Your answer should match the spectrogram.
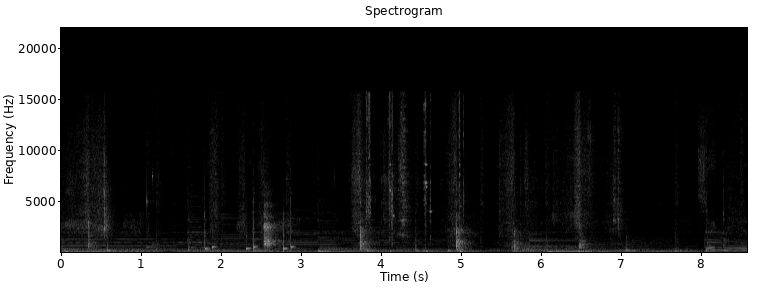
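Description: Kitchen knife cutting peeled apples into pieces on a wooden cutting board: a series of crisp chops, irregularly spaced at roughly one a second.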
